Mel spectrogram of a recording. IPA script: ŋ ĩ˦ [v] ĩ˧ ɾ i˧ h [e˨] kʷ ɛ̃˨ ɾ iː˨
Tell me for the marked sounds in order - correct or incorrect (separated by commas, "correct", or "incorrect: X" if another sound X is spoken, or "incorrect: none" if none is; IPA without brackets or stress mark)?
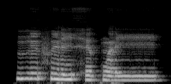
incorrect: f, correct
